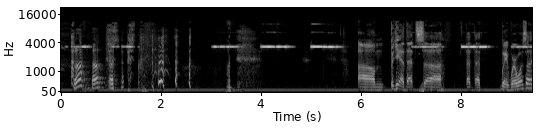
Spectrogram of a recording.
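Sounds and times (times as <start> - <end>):
smoke alarm beeping: 0.0 - 1.6, 3.0 - 5.8, 7.0 - 9.4
laughter: 0.0 - 3.9
speech: 0.2 - 2.2, 6.0 - 9.4.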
